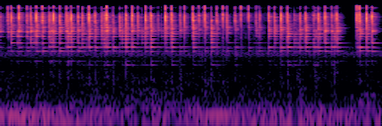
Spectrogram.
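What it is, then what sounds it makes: Glass water bottle tapped with nails. Long nails tap fast on the sides of a clear, square-sided glass water bottle that is hollow and partly filled with water and held tilted. The result is a rapid, uneven stream of bright, clicky glass taps, each dying away almost at once, with a short pause near the end before the tapping resumes.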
